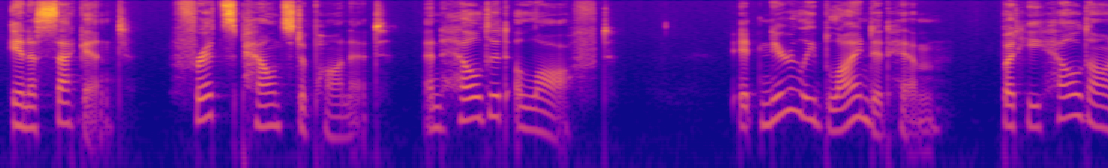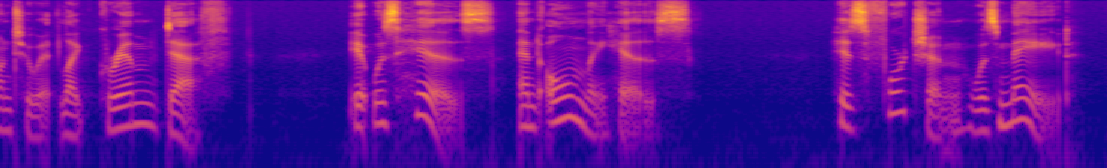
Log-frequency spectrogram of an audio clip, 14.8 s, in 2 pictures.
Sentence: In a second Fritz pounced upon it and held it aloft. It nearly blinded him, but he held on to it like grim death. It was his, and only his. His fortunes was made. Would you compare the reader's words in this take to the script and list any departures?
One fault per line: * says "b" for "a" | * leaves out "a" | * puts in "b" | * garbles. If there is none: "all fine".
* says "fortune" for "fortunes"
